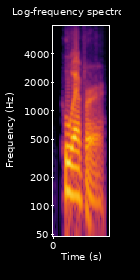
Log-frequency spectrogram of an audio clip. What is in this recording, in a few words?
"whoever", American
